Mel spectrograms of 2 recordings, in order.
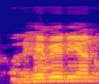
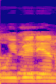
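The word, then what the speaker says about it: Weberian: তো জার্মানিতে কি বললাম, এই ডাব্লুর উচ্চারণ ভি হয়, তো সেখানে আবার তারা বলে ভেবেরিয়ান ওসিকল, দুইটাই সঠিক, ঠিক আছে।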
